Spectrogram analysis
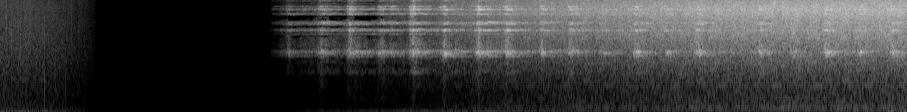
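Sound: shower water running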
